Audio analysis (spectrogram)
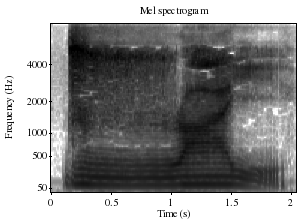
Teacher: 它是一个卷舌音 OK 所以是一个吱吱的音然后嘟嘴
